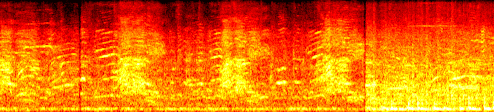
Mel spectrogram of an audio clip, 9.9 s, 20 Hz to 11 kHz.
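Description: A large, dense crowd at the 2023 Delhi Queer Pride Parade fills the air with constant loud chatter, shouting and cheering, with a steady hubbub close around the listener throughout.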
